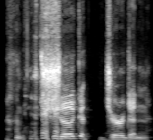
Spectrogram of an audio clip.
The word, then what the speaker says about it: Shug Jordan: was actually coined by Suge Jordan, and I love to hear the New York sportscaster say Sug or Shug Jordan. Suge Jordan is how you say it in Auburn, and he coined the term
